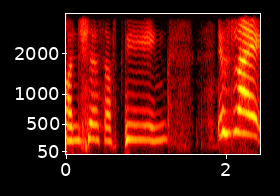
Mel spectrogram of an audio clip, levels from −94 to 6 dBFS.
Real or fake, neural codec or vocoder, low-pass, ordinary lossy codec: fake; codec, 24 kHz, 3 kbps, HILCodec; 3.6 kHz; Opus, 64 kbps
